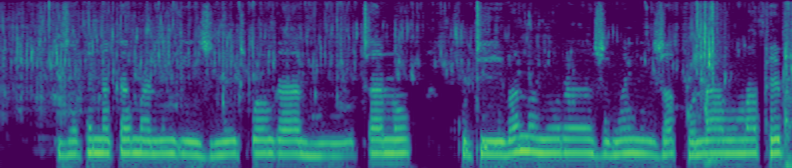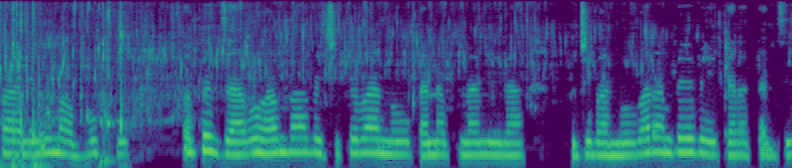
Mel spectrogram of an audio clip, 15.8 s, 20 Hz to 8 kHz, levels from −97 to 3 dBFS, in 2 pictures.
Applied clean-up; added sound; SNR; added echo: none; Liquid; 15 dB; none.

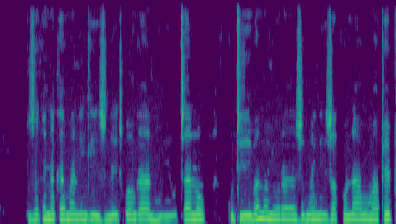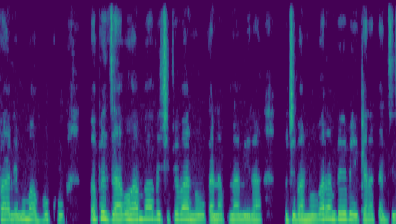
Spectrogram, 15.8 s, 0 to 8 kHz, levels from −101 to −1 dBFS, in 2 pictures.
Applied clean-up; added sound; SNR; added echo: none; none; none; none.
